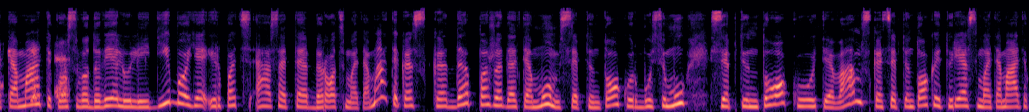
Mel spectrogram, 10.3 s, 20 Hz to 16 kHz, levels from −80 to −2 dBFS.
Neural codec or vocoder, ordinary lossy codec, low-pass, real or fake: none; Opus, 24 kbps; 10.8 kHz; real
